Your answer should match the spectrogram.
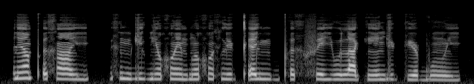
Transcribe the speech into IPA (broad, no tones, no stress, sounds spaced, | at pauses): ɾʲ ã pʼ ə x ã j | xʲ ũ m ɡʲ ɛ lʲ ɡʲ ɛ̃ χʷ ẽ b ə̃ χʷ ɛ̃ x lʲ ə˞ kʼ ɛ lʲ m ə b pʰ ə x f e j u l a kʲ ẽ ɡʲ ə˞ kʲ ə˞ b w ũ j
